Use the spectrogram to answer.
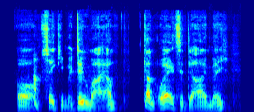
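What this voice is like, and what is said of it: Broad northern English accent. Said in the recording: “Got like a broad northern accent.”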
